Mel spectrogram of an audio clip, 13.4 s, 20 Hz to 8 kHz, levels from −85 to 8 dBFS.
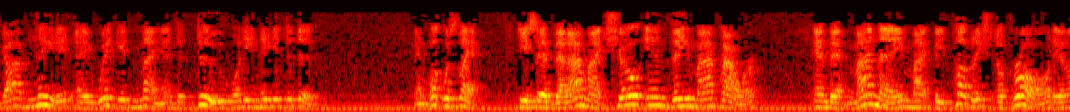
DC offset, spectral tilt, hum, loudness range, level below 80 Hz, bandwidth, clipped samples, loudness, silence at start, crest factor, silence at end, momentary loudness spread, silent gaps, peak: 0.2%; -10 dB/octave; none; 5 LU; -52 dBFS; 5.8 kHz; under 0.1%; -27 LUFS; 0 s; 16 dB; 0 s; 17 LU; none; -10 dBFS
